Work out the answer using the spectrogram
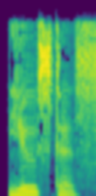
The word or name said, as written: eustace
